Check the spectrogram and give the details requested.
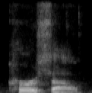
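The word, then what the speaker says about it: Curaçao: Let me pronounce this correctly for you. Kurissau. On this day of May 21st, we go back to the year 1793. Kurissowl Island Council forbids criticism of House of Orange.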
